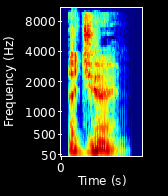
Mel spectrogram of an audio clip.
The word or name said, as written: adjourn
